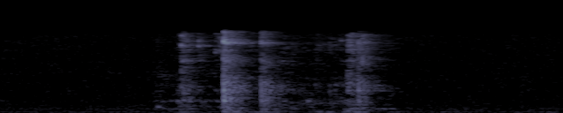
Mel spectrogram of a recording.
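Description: A few light clicks and taps of wooden pencils knocking together as they are picked up and handled, bunched between about one and three seconds in; quiet otherwise.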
